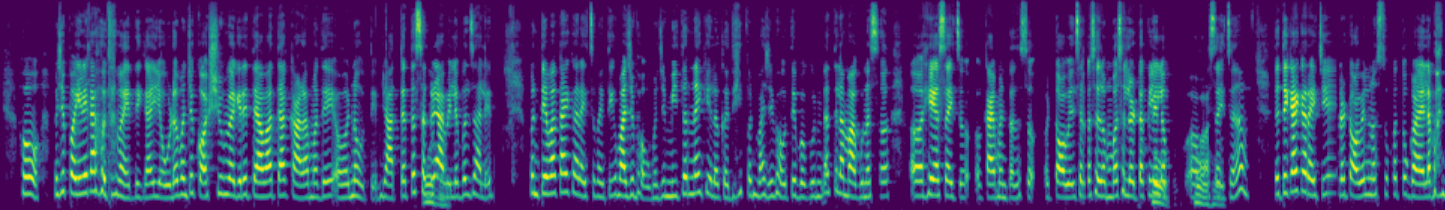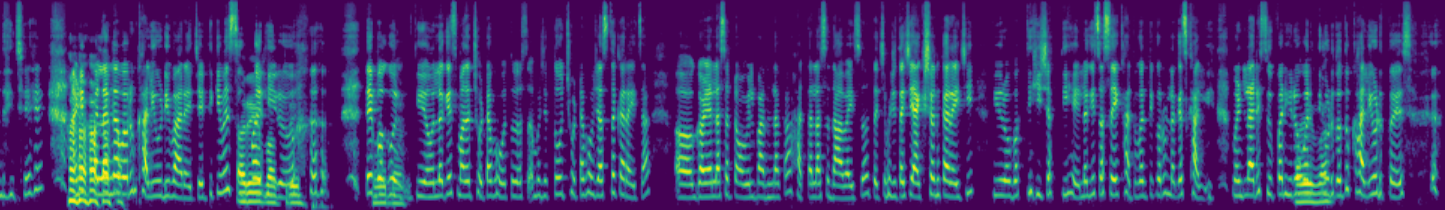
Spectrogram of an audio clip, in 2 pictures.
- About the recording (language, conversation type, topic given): Marathi, podcast, लहानपणी तुम्हाला कोणत्या दूरचित्रवाणी मालिकेची भलतीच आवड लागली होती?
- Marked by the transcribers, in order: laughing while speaking: "पहिले काय होतं माहितीये का?"; in English: "कॉस्ट्यूम"; tapping; laughing while speaking: "कधी"; laugh; laughing while speaking: "बांधायचे आणि पलंगावरून खाली उडी मारायचे की मी सुपर हीरो"; in English: "सुपर हीरो"; laugh; other background noise; in Hindi: "हिरो भक्ती ही शक्ती है"; laughing while speaking: "म्हटलं, अरे, सुपर हीरो वरती उडतो. तू खाली उडतोयेस"; in English: "सुपर हीरो"; chuckle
